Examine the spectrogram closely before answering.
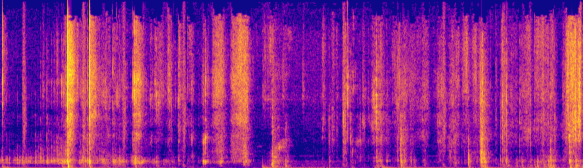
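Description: A phone-case delivery package being torn open and handled: tearing and crinkling of packaging with many sharp clicks and rustles, and a loud snap about a second in.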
